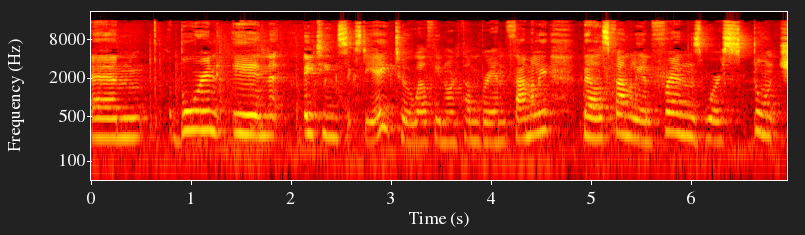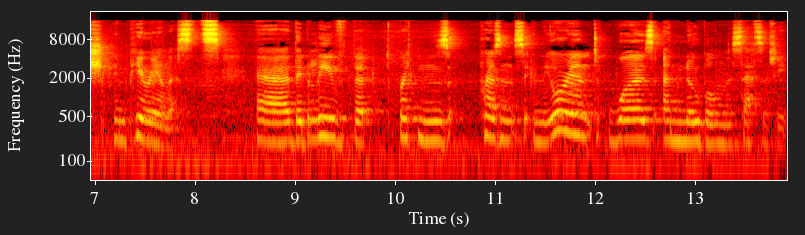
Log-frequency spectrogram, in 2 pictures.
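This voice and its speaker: A woman with an Irish accent talks fairly slowly in a fairly high pitch with ordinary pitch variation, with light background noise and audible room echo. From Ireland. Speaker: academic, travel writing specialist. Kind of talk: conference paper reading. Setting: conference room with audience. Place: meeting room.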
